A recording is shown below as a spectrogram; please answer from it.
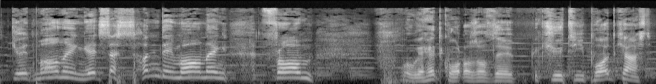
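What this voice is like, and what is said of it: Sore, rough-sounding voice. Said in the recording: “You can actually hear in my voice... it's as if I've got a sore voice”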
